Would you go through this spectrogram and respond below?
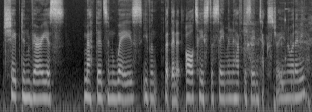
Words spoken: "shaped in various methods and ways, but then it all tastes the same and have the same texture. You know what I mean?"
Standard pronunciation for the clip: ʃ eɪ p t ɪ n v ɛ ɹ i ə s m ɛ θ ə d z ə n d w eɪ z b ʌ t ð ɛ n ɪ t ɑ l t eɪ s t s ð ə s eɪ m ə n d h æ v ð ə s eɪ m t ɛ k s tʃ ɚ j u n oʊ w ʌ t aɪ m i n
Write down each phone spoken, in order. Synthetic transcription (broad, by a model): ʃ eɪ p t ɪ n v ɛ ɹ i ə s m ɛ θ ə d z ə n w eɪ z b ʌ t ð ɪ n ɪ t ɑ l t eɪ s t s ð ə s eɪ m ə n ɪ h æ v ð ə s eɪ m t ɛ k s tʃ ɚ j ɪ n oʊ w ʌ t aɪ m i n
